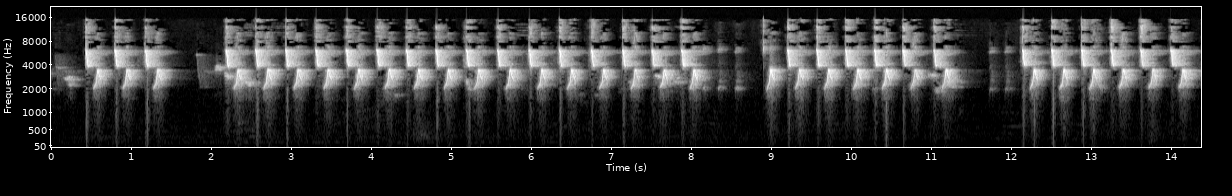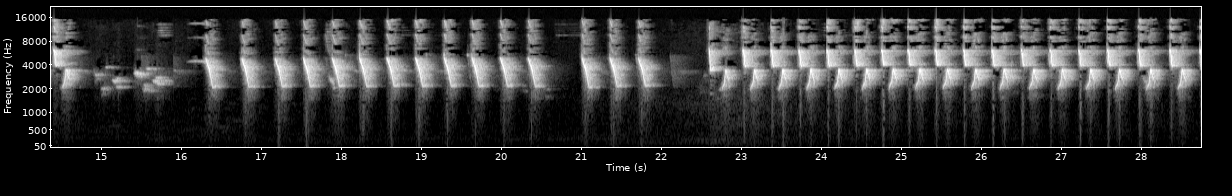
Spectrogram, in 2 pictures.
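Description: Common tailorbird calling: a loud, shrill run of quick sharp notes, about four a second, repeated in long series broken by short pauses.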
